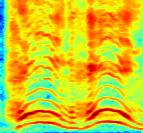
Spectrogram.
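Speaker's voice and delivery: very high, loud urgent shout. A narrator's reading. Boys shouting at Amelia Bedelia to run home, high and loud. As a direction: call her home at full voice. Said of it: "shouted the boys".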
